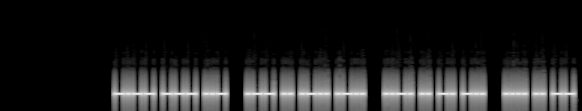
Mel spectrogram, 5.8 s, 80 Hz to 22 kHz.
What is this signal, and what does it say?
Morse code, heard as a keyed tone, about 40 wpm, 700 Hz. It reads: YOU WILL FIND HIM
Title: Sentences from Top 1100 Words 40wpm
